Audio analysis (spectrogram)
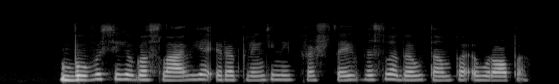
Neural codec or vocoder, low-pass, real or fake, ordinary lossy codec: none; 7.2 kHz; real; AAC, 32 kbps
